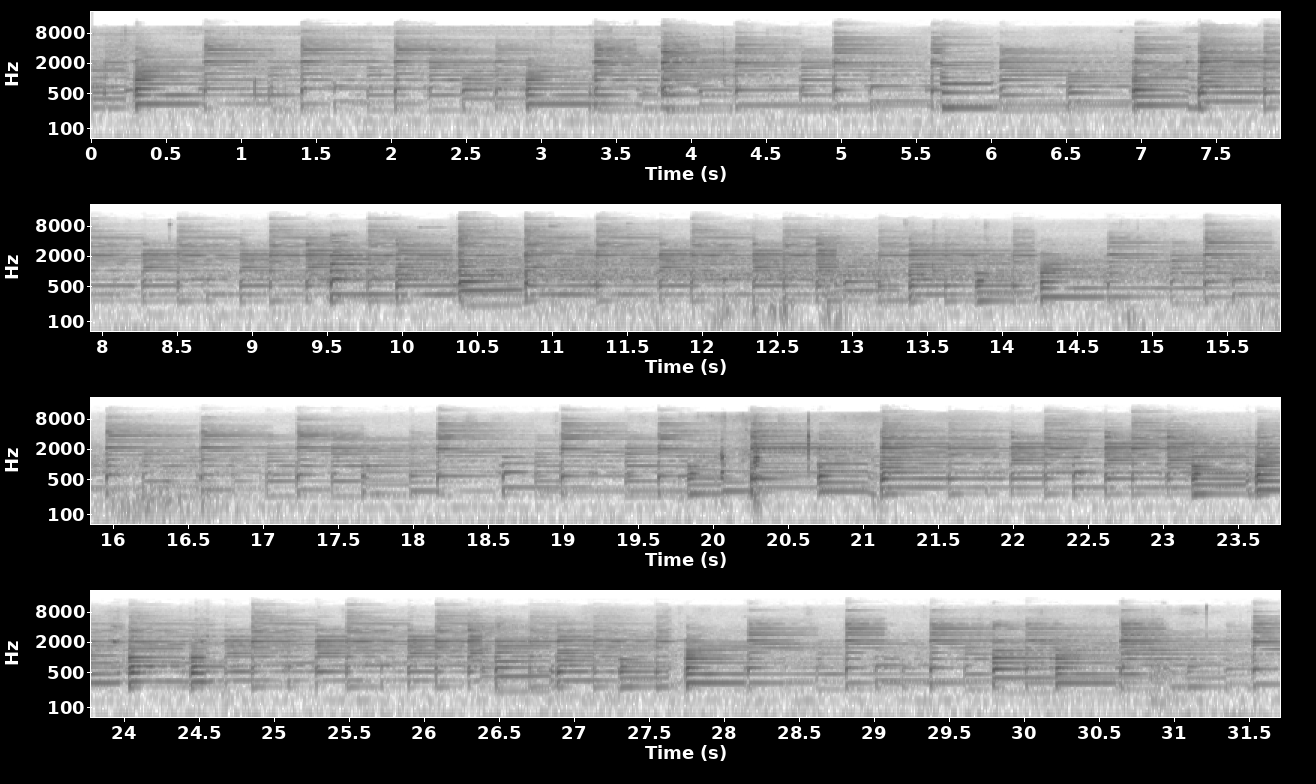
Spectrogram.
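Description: Background banjo music: a plucked banjo tune played as a steady stream of quick notes.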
